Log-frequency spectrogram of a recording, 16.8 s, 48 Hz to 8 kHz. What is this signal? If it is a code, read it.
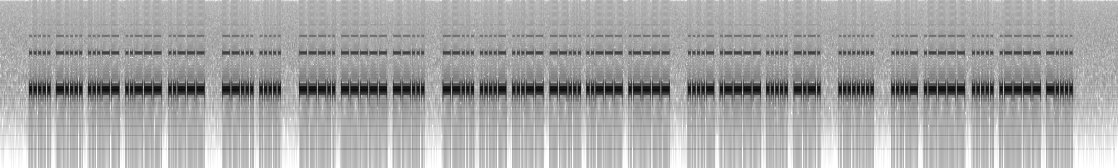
Morse code, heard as a keyed tone, hand-sent with a paddle, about 35 wpm, 530 Hz. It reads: 56322 75 807 743721 415C <HH> 41516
